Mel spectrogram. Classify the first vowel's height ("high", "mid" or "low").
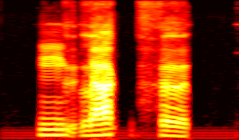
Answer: high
